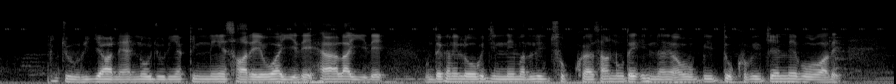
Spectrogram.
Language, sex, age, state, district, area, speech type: Dogri, male, 18-30, Jammu and Kashmir, Samba, rural, spontaneous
